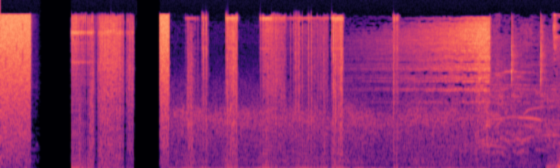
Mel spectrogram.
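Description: A brief burst of TV-static hiss, then dead silence, then a stretch of crackling noise with scattered sharp clicks and a low rumble: the sound-design intro before a rock track begins.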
